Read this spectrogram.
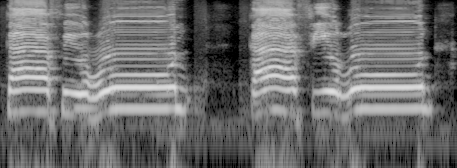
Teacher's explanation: اور رو کو آپ نے موٹا بھی پڑھنا ہے کیونکہ رو کے اوپر حرکت ہو تو رو موٹی پڑھی جاتی ہے۔ اسی طرح رو کے بعد واو بھی آ رہا ہے تو آپ نے 1 الف کے برابر اسے کھینچ کر بھی ادا کرنا ہے۔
